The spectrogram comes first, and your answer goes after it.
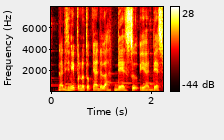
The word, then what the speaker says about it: です: Nah, berikutnya di sini kita akan membahas penggunaan kata desu tadi ya, penutupnya dan Jaariasen. Jadi pada bab awal ini ya ada dua penutup kalimat yaitu ada kata desu des bacanya dan ja arimasen.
